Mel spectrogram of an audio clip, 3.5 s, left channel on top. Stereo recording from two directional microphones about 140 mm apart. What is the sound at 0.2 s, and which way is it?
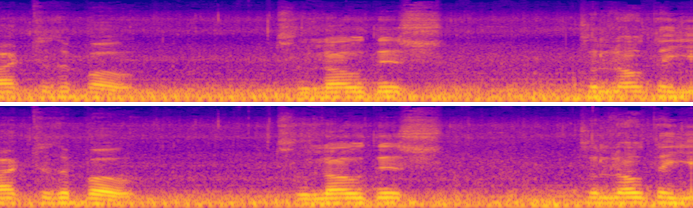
Speech, 65° right (ahead or behind).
